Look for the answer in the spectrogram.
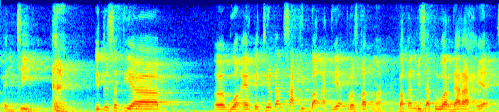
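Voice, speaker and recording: Chatty preacher in an echoey hall. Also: male voice, medium pitch. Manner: colloquial, rhetorical questions, emphatic tag "ya". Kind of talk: religious study sermon. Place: mosque or prayer hall. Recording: echoey hall, slight room noise.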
